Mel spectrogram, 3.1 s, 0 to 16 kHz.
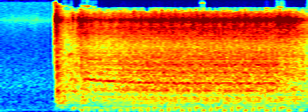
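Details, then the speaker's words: Craftsman GT6000 garden tractor repowered with a Briggs & Stratton Vanguard 16HP horizontal-shaft engine, first crank with no fuel yet, battery wired to starter: starter engages cleanly and spins steadily with no grinding or slipping. "I don't think it's gonna start of course because it's not gonna get any gas I just want to see if it cranks you know I mean theoretically it should"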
